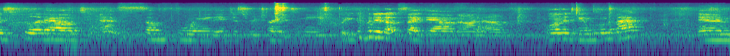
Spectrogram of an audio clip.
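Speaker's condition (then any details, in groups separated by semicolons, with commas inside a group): No condition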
